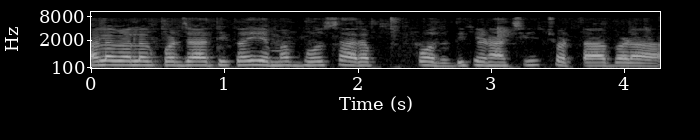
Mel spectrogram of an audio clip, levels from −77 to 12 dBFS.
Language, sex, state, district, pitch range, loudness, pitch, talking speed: Garhwali, female, Uttarakhand, Tehri Garhwal, 205-235 Hz, -22 LUFS, 225 Hz, 180 wpm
